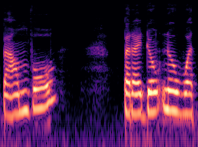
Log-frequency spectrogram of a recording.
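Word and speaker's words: Baumwolle: that is it's b-a-u-m-w-o-l-l-e i think it's pronounced baum vol but i don't know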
